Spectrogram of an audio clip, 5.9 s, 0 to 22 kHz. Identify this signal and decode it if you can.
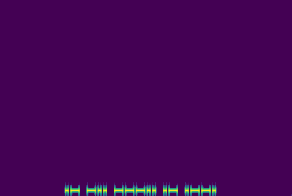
Morse code, heard as a keyed tone, about 26 wpm, 700 Hz. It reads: AD8AP
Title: Speed Racing - USA 2x2 Call Signs 22wpm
